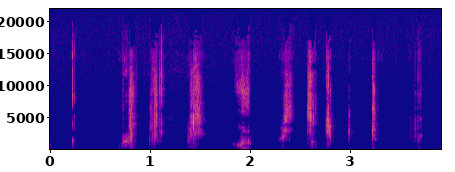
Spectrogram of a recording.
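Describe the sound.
A man's voice imitates a house's front door being unlocked from the inside, while he dances, with a rapid series of about a dozen sharp clicks and scrapes, uneven in rhythm, some crisp and high, a couple heavier and lower, with no words.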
